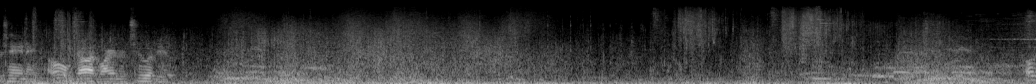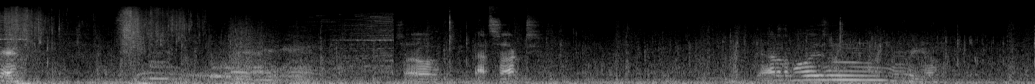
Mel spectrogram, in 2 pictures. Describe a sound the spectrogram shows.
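A man talks into a close microphone with animation.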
